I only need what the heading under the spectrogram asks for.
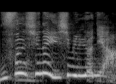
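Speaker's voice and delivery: play-acted shrill, very high, furious, indignant retort. Retelling a film character's retort about the year: imitating a furious outburst. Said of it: "엄청 화를 내면서, 역성을 내면서".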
